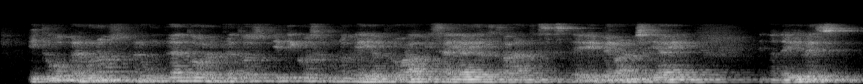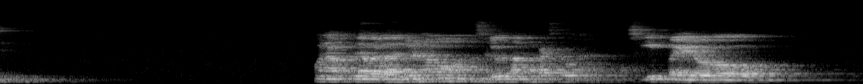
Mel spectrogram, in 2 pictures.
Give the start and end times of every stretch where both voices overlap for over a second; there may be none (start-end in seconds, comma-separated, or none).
none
